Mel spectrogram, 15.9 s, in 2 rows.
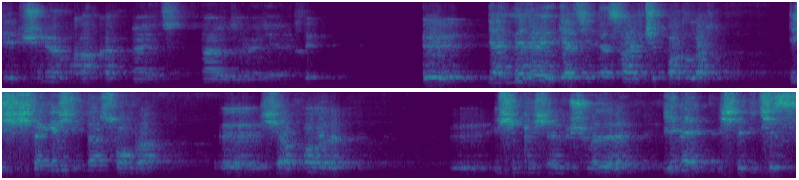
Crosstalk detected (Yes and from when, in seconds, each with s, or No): No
